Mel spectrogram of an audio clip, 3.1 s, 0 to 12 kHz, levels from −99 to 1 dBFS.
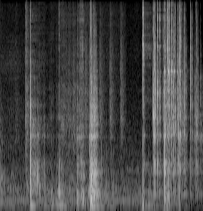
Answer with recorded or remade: recorded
